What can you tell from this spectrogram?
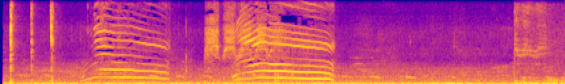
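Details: Stray mother cat with hungry kittens being fed: two long, loud harmonic meows, each rising then falling gently, around one and three seconds, with faint clicks and low outdoor rumble beneath.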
